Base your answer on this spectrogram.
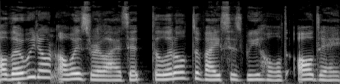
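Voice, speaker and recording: With an American accent, a woman talks at a moderate pace in an unremarkable speaking voice pitched fairly high. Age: 20s. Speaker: student. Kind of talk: scripted narration; phone call interview.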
